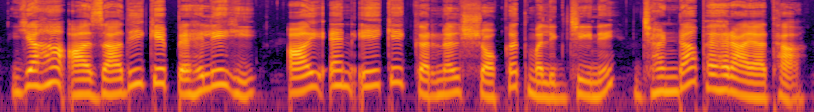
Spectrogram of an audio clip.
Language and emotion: Hindi, neutral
